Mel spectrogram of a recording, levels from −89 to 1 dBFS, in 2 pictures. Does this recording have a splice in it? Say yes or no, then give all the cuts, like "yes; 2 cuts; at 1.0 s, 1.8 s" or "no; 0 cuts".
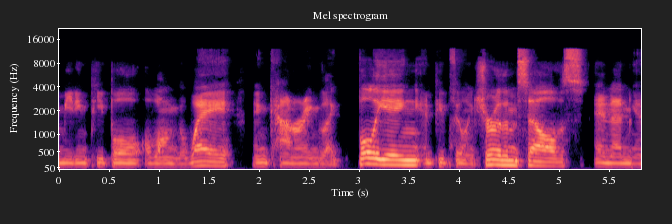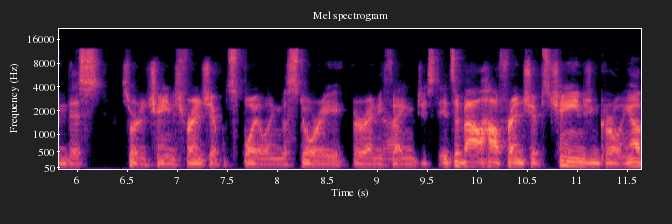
yes; 6 cuts; at 1.8 s, 3.9 s, 5.3 s, 5.7 s, 6.4 s, 7.4 s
